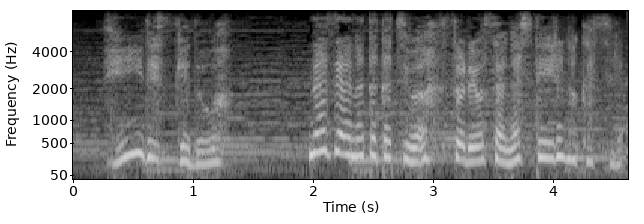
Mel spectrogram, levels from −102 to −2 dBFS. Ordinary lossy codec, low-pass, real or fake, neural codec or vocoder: Opus, 24 kbps; 7.2 kHz; real; none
